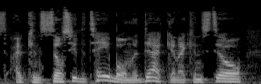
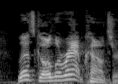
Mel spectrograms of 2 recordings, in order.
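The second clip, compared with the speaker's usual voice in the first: casual fake Southern accent, pitched up; 6 semitones higher, 5 dB louder than usual. Talking about slipping into that accent anytime, in a put-on southern accent. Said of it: "I feel like I just do it anytime".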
